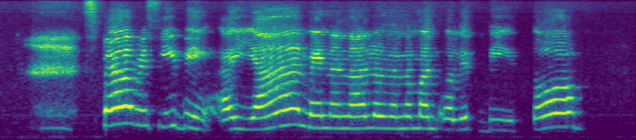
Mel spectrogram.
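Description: A woman sings through a microphone.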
